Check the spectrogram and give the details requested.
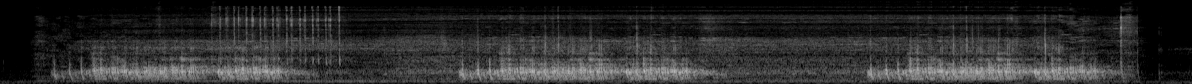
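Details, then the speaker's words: Lung crackles: many brief, high-pitched popping sounds over three breath cycles as air moves through mucus-filled airways, given as a nursing auscultation example. "this is high-pitch sounds and it's the air trying to move in the Avi and it's trying to overcome that air because it's filled with mucus or or it's surrounded by a lot of mucus so this is what crackles sound"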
